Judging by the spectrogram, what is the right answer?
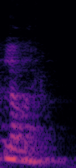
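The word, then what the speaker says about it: plumber: चीज साइलेंट होती है जैसे प्लंबर में वीजा आयरलैंड होता है तो वो होता है प्लंबर तो जब आप कंटिन्यू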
